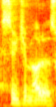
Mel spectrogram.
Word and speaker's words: Sugimoto: But I think much like Sugimoto's work, who's, you know, I obviously, or Sugimoto is how you pronounce it, who I covered in a couple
